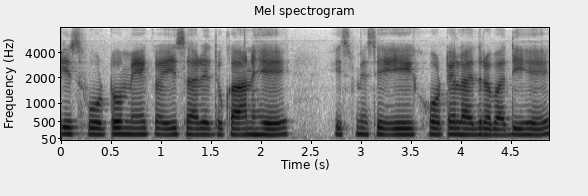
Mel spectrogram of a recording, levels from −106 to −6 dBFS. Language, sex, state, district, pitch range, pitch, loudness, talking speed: Hindi, male, Odisha, Sambalpur, 155-165 Hz, 160 Hz, -16 LUFS, 160 wpm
